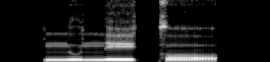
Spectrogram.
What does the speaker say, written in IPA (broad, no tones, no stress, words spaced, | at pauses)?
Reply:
nune kɔ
